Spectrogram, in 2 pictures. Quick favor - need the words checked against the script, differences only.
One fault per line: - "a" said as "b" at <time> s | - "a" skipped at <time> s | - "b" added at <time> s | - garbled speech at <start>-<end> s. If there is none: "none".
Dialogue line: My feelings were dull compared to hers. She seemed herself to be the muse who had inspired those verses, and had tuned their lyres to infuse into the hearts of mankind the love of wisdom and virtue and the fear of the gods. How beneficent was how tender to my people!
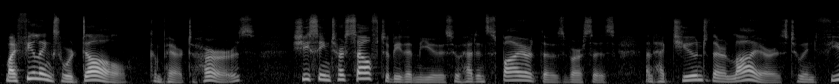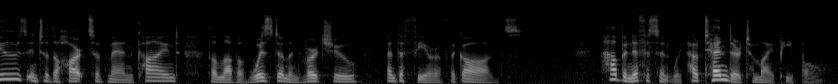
none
